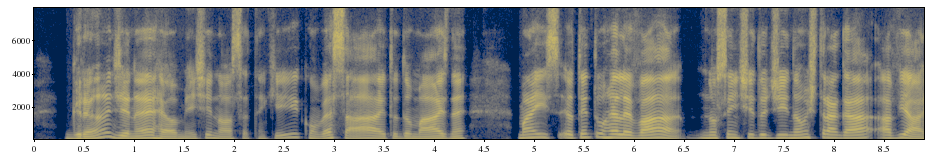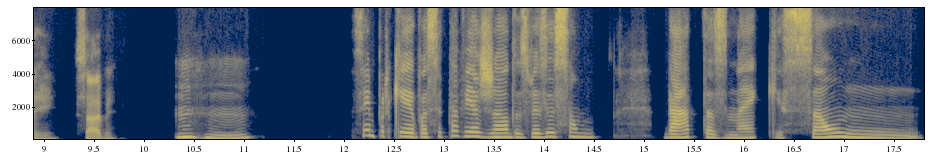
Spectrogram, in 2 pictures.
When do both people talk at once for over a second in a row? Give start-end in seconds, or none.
none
